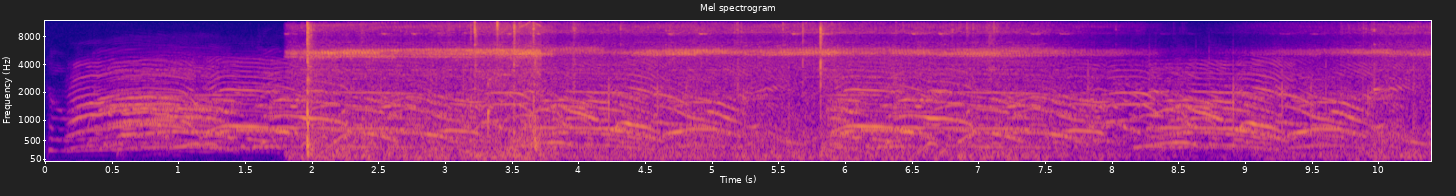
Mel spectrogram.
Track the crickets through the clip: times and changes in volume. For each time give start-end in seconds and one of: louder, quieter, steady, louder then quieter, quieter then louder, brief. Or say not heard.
1.8-10.3 quieter.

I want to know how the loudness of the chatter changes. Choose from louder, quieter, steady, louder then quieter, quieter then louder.
steady.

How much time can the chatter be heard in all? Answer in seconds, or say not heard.
10 s.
